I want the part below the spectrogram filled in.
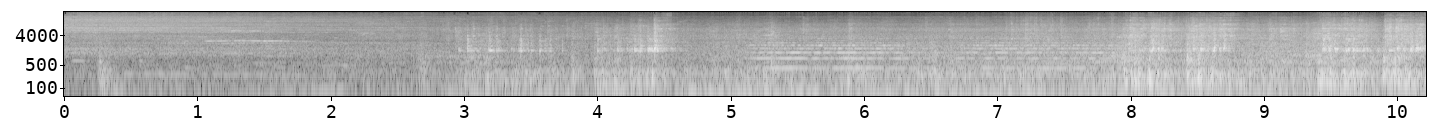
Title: Strange Noise Heard As Train Moved through Station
